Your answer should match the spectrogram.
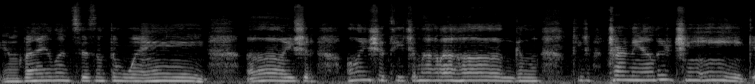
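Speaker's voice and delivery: mock the hand-wringing objectors in a high pitch; preachy critics. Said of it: "They're like".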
